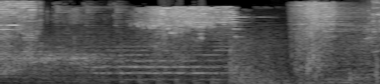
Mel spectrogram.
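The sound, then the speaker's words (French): A sound effect of a blade passing through skin, made by tearing a chicken or turkey carcass: two hissing, tearing bursts over background tones. “Donc une lame qui passe dans la peau.”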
